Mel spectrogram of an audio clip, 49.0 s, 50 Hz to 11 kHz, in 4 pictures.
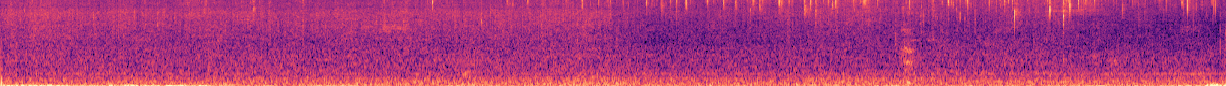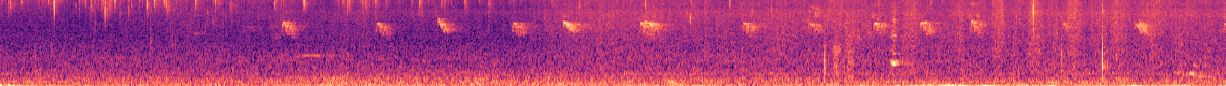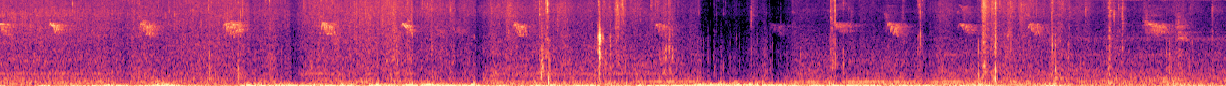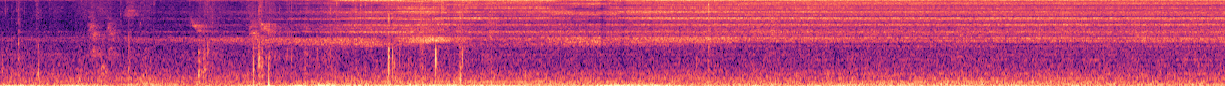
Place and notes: Palmer Square, Chicago, IL, USA - Sprinkler in Backyard
Hot, summertime, sprinkler in backyard, dad & 2-1/2 year old girl playing hide & seek... birds, cta train, air conditioner.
